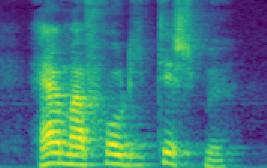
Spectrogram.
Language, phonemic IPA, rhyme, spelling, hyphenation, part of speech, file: Dutch, /ˌɦɛr.maː.froː.diˈtɪs.mə/, -ɪsmə, hermafroditisme, her‧ma‧fro‧di‧tis‧me, noun, Nl-hermafroditisme.ogg
- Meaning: hermaphroditism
